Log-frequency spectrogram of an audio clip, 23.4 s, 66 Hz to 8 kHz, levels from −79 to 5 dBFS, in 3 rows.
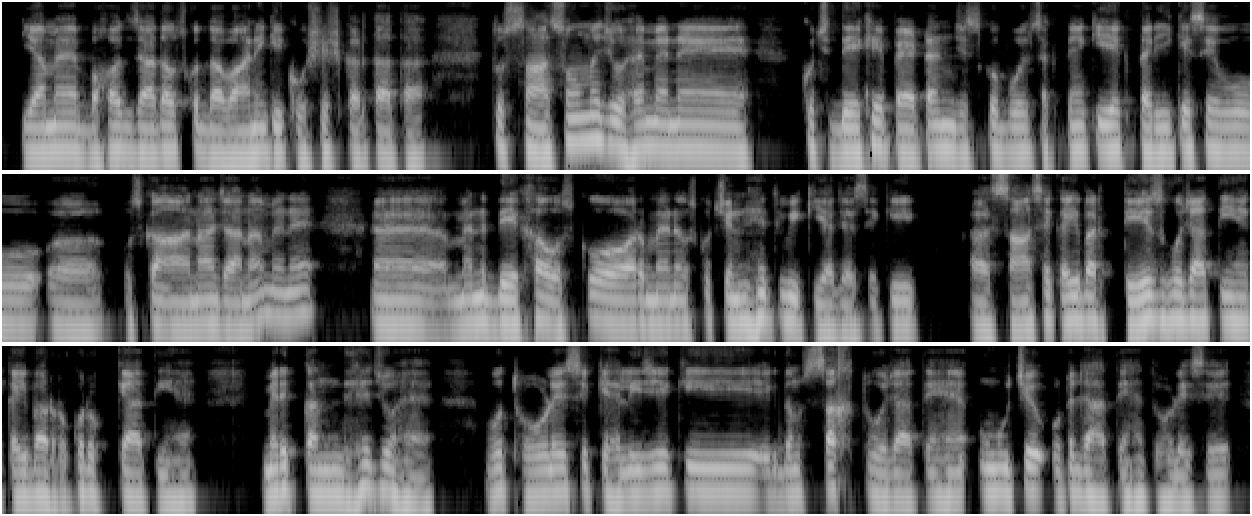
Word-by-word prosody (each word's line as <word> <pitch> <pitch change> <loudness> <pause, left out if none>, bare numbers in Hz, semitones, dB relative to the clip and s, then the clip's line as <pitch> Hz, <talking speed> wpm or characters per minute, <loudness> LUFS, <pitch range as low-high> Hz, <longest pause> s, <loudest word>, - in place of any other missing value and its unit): या 115 -1 +4
मैं 115 -1 +2
बहुत 115 +3 0
ज़्यादा 115 +1 +2
उसको 115 +3 -3
दबाने 105 +1 +2
की 115 0 0
कोशिश 100 0 -4
करता 100 0 -2
था। 95 -1 -4 0.5
तो 130 - -2
साँसों 115 +4 +2
में 155 +1 +4
जो 135 -3 +2
है, 120 +1 +2
मैं 130 - +2
मैंने 120 -2 +2 0.3
कुछ 125 -1 -3
देखे 115 +4 +3
पैटर्न 120 +2 +3
जिसको 110 +2 -3
बोल 115 0 -1
सकते 120 +3 -4
हैं 120 - +1
कि 120 -1 +4
एक 120 - -4
तरीके 115 +1 +1
से 120 +2 +3
वो 115 -1 0
अ, 100 -2 -4
उसका 110 +1 -2
आना-जाना 110 +1 +1
मैंने 140 0 -1
अ, 110 -8 -2
मैंने 115 +3 +1
देखा 115 +3 +2
उसको 115 +2 0
और 110 0 +3
मैंने 110 0 +1
उसको 110 +3 -6
चिह्नित 120 +2 +1
भी 120 -2 +3
किया। 100 -2 -3
जैसे 90 +3 -5
कि 110 0 -3 0.3
अ, 105 -1 0
साँसें 105 +5 +2
कई 120 +1 +4
बार 125 -1 +3
तेज़ 125 +3 +5
हो 130 - +3
जाती 125 0 +2
हैं, 120 -1 +1
कई 110 - +2
बार 115 -1 +2
रुक-रुक 100 +1 -3
के 120 - +3
आती 105 -1 -1
हैं। 100 0 -3 0.4
मेरे 120 +3 +4
कंधे 115 0 +2
जो 130 -1 -1
हैं, 95 -3 -3 0.3
वो 120 +2 -1
थोड़े-से 120 +3 +1
कह 115 -2 -2
लीजिए 115 +2 +1
कि 125 +1 -1 0.4
एकदम 115 +1 -3
सख्त 135 -1 +1
हो 110 -2 -1
जाते 105 0 -2
हैं, 110 +1 0
ऊँचे 125 +1 +2
उठ 120 -1 -2
जाते 105 -2 -1
हैं 105 0 -1
थोड़े 100 0 -2
से, 105 +3 -4
115 Hz, 205 wpm, -23 LUFS, 105-120 Hz, 0.5 s, तेज़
